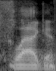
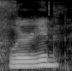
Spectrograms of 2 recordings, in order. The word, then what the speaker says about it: flagon: It's pronounced Flagon. Flagon. Are you sure it's not Flurgan?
